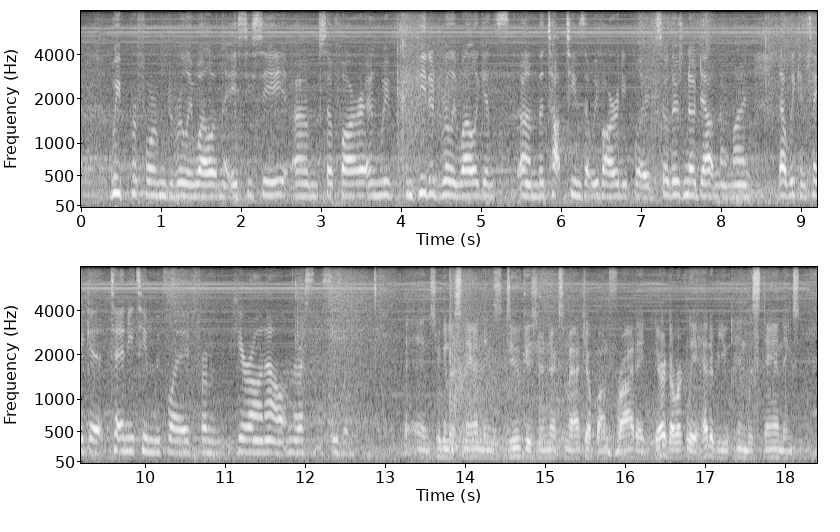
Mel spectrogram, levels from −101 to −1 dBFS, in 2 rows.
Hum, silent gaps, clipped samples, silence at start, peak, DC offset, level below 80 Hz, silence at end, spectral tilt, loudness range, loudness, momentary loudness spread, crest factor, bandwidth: none; none; 0.4%; 0 s; 0 dBFS; under 0.1%; -42 dBFS; 0 s; -3 dB/octave; 1 LU; -11 LUFS; 5 LU; 12 dB; 8 kHz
